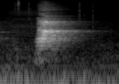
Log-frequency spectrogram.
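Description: puppy barking

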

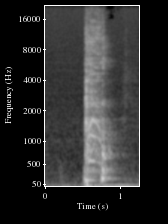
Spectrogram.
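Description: cough

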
